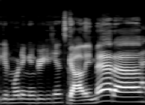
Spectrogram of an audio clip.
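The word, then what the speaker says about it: Καλημέρα: Kalimera. Kalimeras. Kalimeras. What? Nope, no S.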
